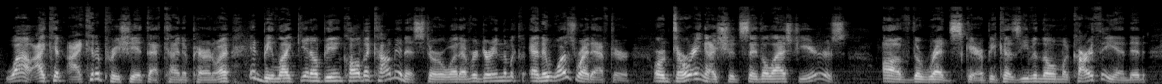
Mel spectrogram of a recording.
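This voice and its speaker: A man with a slightly rough, husky voice hosts a casual interview. He speaks at a middling pitch and rambles in an effusive, informal way, circling around his thoughts as he talks. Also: sing-song, a little fast, a bit bright. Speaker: podcast interviewer.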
